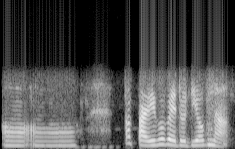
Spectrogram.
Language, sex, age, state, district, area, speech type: Assamese, female, 18-30, Assam, Morigaon, rural, conversation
